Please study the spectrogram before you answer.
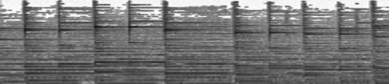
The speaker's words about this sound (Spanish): Campanas.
